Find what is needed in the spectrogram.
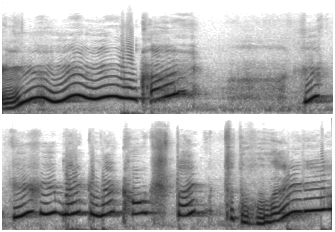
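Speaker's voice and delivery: mock flustered preacher; alarmed pastor. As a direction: sputter the questions in disbelief. Voicing pastor's alarmed question.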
